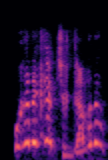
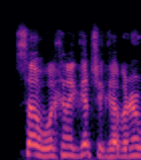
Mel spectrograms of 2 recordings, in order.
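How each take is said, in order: First: Very high, cute British accent. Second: Said in the usual way. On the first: Shown as a demonstration. Concession clerk to the governor, cute British accent. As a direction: squeak it in a hammed-up British accent. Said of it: "said it with a British accent". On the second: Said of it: "would be cuter if I said it".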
